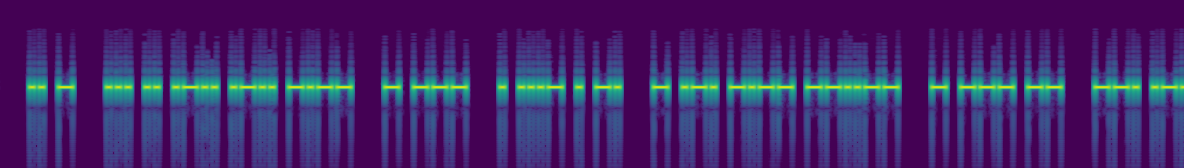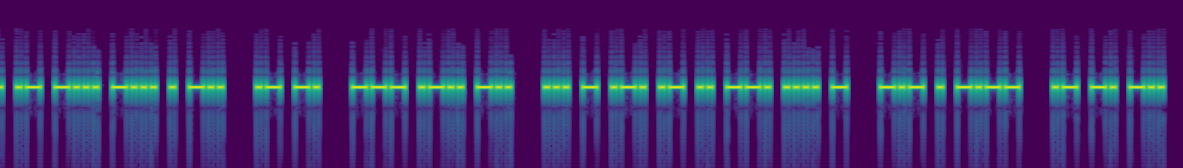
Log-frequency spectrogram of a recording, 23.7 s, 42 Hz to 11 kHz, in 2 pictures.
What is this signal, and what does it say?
Morse code, heard as a keyed tone, about 25 wpm, 610 Hz. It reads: IT SILLY TO EVEN TRY, TOM GRABBED AN OLD STRAIGHT KEY AND
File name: 1 English 25wpm / AQC30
